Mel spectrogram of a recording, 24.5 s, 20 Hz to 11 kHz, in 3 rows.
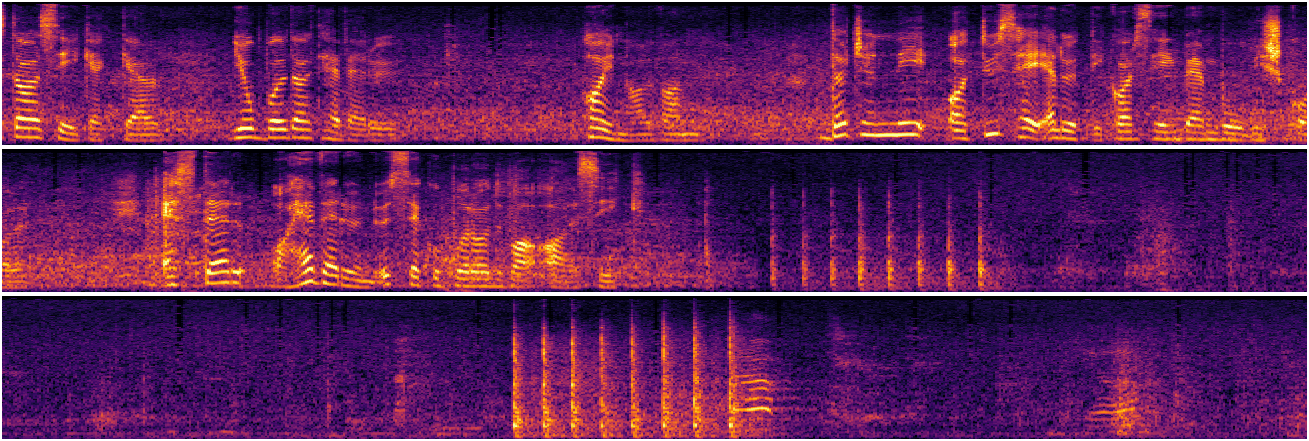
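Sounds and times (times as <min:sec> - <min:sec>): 
speech: 0:00.0 - 0:02.6, 0:03.6 - 0:12.3
rapid loud knocking on a door: 0:12.9 - 0:14.5, 0:19.5 - 0:21.1.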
